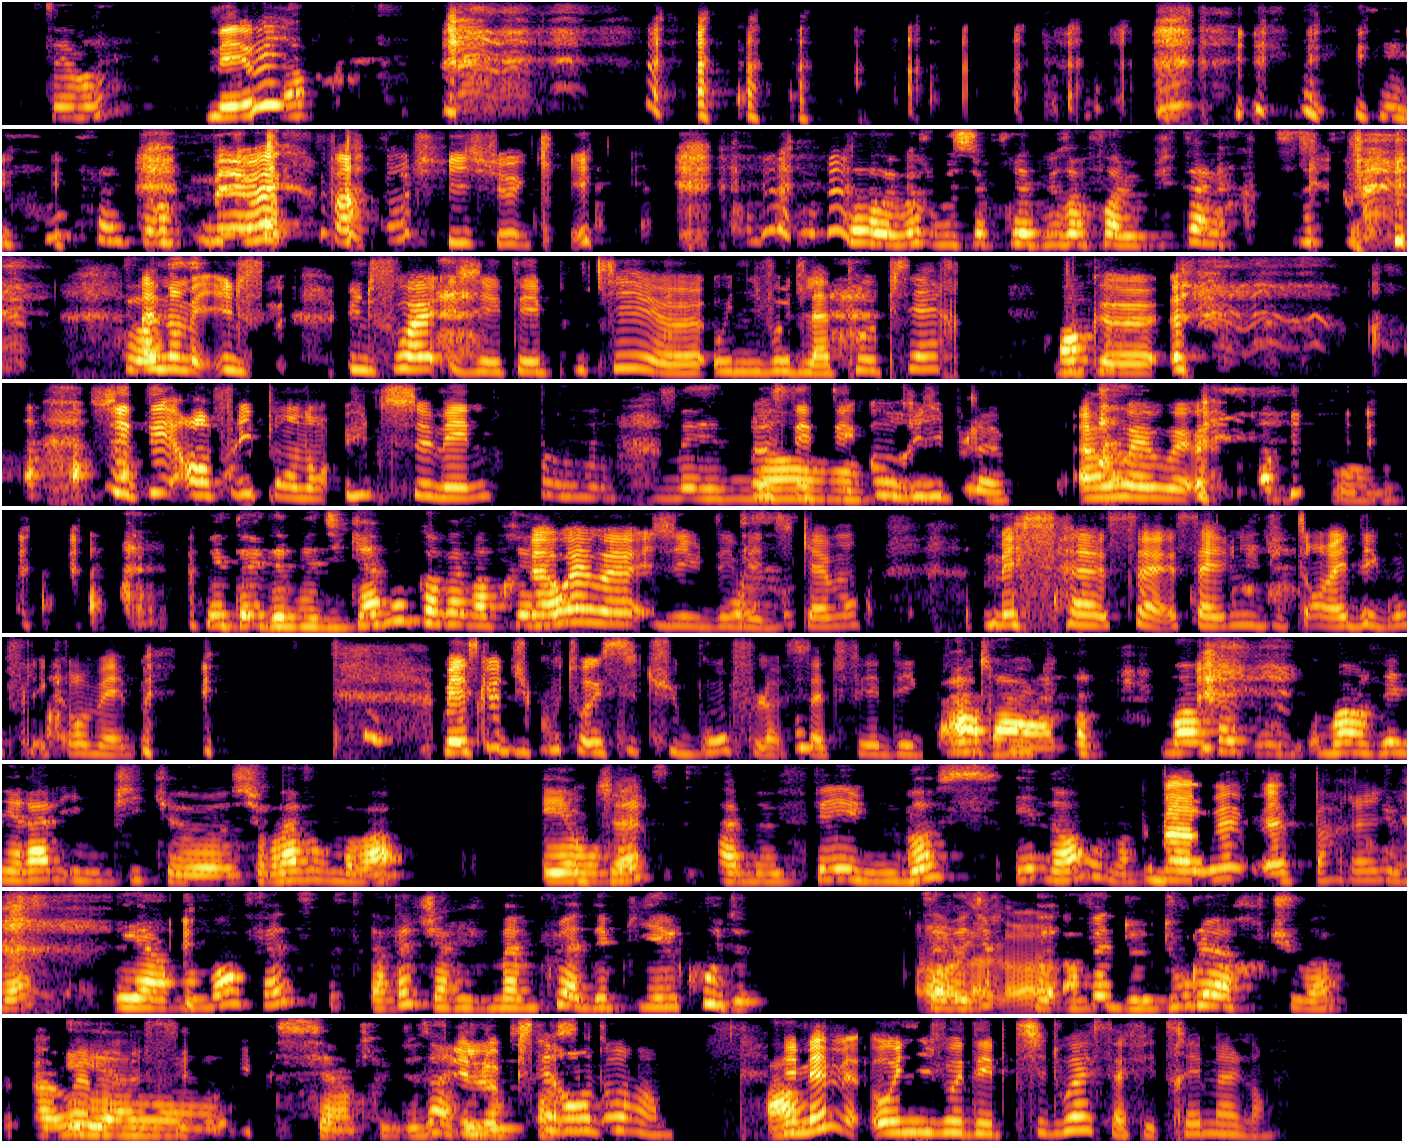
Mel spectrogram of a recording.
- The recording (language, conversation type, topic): French, unstructured, Préférez-vous les soirées d’hiver au coin du feu ou les soirées d’été sous les étoiles ?
- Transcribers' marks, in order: stressed: "Mais oui"; unintelligible speech; laugh; laughing while speaking: "Mais ouais, par contre, je suis choquée"; laugh; laughing while speaking: "quand même"; laugh; laugh; laugh; laughing while speaking: "à cause de ça. Toi aussi ? Oh non !"; laugh; laugh; laughing while speaking: "j'étais enflée pendant une semaine"; laugh; surprised: "Mais non ?"; laugh; laugh; other background noise; chuckle; laugh; unintelligible speech; laugh; background speech; tapping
